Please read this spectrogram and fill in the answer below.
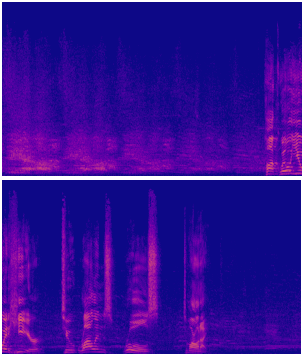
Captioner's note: crowd chanting "cm punk"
